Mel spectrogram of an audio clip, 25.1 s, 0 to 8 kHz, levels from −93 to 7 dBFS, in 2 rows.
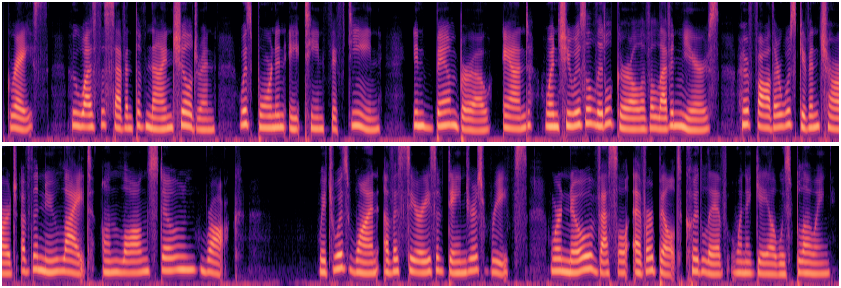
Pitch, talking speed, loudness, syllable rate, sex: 210 Hz, 140 wpm, -18 LUFS, 3.8 syllables/s, female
